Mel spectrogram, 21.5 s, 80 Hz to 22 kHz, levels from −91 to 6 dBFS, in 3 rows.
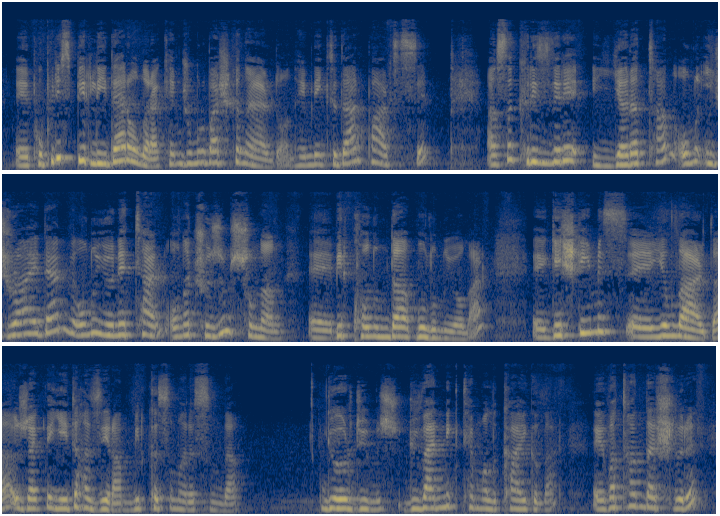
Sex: female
